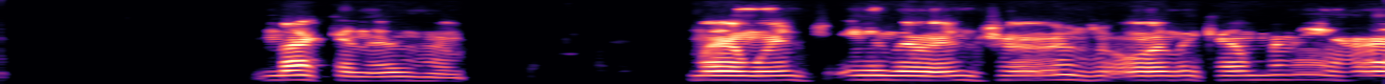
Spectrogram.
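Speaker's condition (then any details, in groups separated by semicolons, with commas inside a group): ALS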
